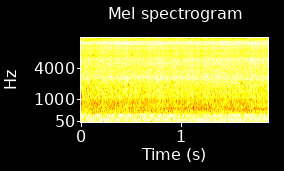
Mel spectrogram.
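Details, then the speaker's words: Honda CRX after a new flywheel was installed: fires right up, smooth even idle with steady low rumble and no knocking, ticking, clunking or rattling; engine healthy. "We saved the motor. There is no weird clunking, rattling, no weird noises, bro, whatsoever."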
